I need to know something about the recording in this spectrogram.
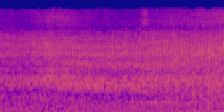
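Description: Low vehicle rumble under a steady hiss of road noise, growing slowly louder.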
